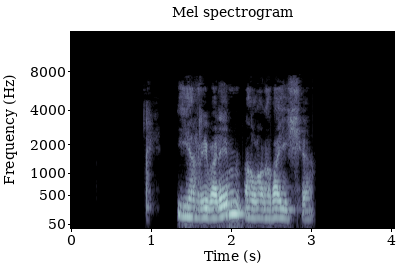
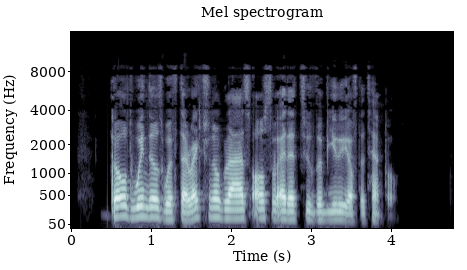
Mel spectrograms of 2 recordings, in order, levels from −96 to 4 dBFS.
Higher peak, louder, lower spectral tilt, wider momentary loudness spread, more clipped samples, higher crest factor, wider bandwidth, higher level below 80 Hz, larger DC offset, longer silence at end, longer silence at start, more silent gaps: second, -10 dBFS vs 0 dBFS; second, -26 LUFS vs -15 LUFS; about the same, -7.5 dB/octave vs -6.5 dB/octave; first, 17 LU vs 11 LU; neither; about the same, 18 dB vs 16 dB; second, 7.4 kHz vs 9 kHz; about the same, -66 dBFS vs -62 dBFS; neither; about the same, 1.05 s vs 0.95 s; first, 0.95 s vs 0.5 s; first, 1.11-1.32 s vs none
